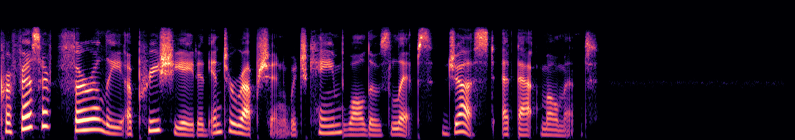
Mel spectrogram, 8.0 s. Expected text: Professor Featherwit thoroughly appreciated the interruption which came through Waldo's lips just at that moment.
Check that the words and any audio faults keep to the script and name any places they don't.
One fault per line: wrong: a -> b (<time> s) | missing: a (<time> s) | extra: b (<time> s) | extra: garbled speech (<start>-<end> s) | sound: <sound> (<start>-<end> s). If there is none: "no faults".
missing: Featherwit (0.5 s)
missing: the (2.1 s)
missing: through (3.4 s)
